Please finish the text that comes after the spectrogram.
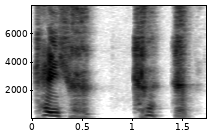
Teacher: you say it right at the back of your throat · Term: hard k sound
